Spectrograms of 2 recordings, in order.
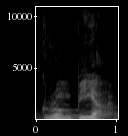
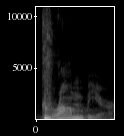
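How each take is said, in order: First: It is said in the East Pfälzisch dialect. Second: It is said in Swabian, starting with K.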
